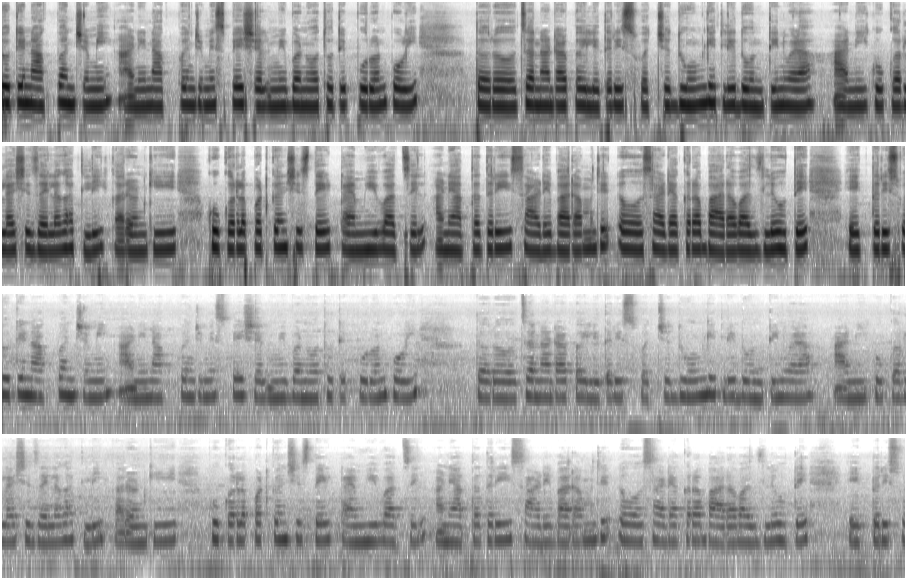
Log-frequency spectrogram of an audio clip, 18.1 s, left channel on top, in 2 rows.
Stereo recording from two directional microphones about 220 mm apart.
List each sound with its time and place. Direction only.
0.1 s a woman's voice: 45° left (ahead or behind)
